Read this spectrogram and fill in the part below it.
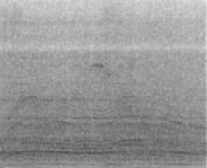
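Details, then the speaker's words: VW Polo at idle during alternator belt replacement, after a right-front engine noise on the highway: steady rough growl from belt-driven accessories; worn A/C compressor bearing needing eventual replacement. "gruñido que escuchan es el rodamiento del aire acondicionado que lo tendría que cambiar en algún momento"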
